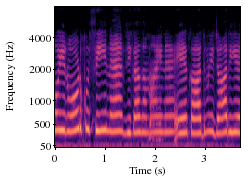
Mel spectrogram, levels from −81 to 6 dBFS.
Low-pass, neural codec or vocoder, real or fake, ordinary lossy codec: none; codec, 16 kHz, 4.8 kbps, FACodec; fake; none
